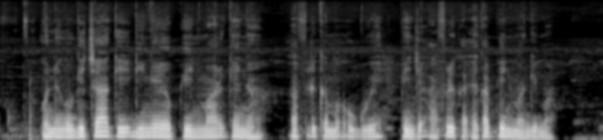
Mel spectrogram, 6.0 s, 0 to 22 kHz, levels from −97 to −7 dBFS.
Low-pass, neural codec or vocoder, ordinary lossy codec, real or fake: none; vocoder, 44.1 kHz, 128 mel bands every 512 samples, BigVGAN v2; none; fake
